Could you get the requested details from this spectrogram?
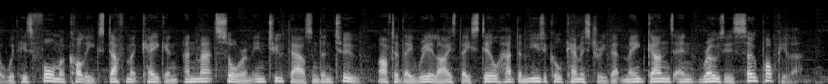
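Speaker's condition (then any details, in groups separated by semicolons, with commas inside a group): No condition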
